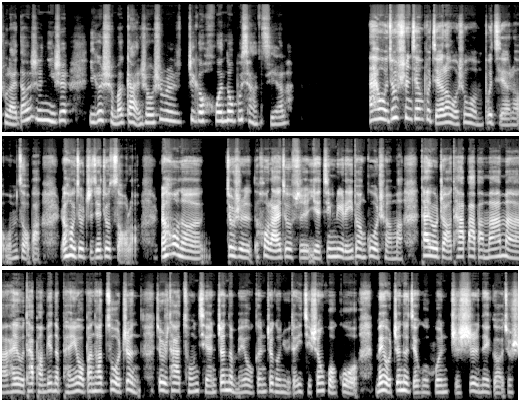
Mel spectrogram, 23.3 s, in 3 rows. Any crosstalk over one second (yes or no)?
no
